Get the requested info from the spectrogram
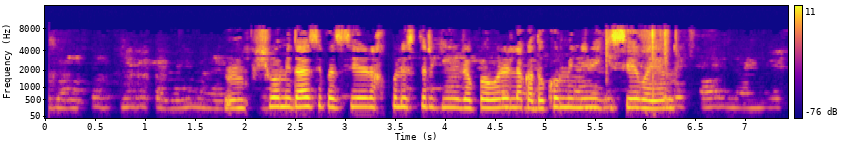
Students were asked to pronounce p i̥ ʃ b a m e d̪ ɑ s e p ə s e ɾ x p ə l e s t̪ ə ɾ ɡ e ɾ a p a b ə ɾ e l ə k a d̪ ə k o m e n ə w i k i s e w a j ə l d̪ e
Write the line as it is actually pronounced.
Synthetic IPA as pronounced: p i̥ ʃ w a m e d̪ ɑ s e p ə s e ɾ x p ə l e s t̪ ə ɾ ɡ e ɾ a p a w ə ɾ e l ə k a d̪ ə k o m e n ə w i k i s e w a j ə l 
